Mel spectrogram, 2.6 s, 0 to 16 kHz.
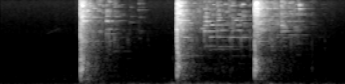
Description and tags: Breaking3Glasses
breaking 3 glasses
